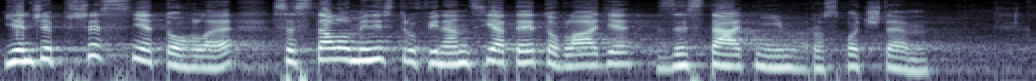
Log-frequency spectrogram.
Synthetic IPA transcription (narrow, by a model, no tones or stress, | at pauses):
jɛnʒɛpr̝̥ɛsɲɛt̪o̞ɦlɛsɛst̪alo̞mɪnɪst̪ɾufɪnant͡siːat̪ɛːt̪o̞vlaːɟɛzɛst̪aːt̪ɲiːmɾo̞spo̞t͡ʃt̪ɛm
